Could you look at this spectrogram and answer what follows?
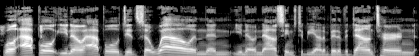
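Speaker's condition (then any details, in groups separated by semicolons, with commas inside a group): No condition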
